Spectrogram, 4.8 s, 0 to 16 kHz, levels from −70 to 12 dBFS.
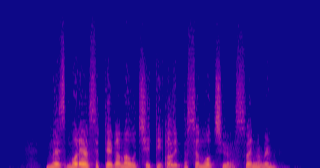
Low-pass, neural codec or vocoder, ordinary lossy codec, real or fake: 14.4 kHz; codec, 44.1 kHz, 0.9 kbps, DAC; none; fake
